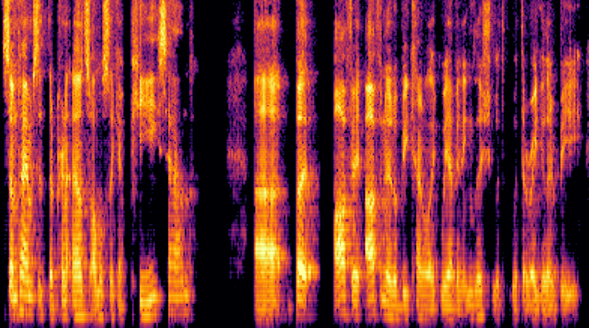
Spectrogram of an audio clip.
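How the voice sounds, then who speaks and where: Young male co-host, gravelly, easygoing lesson delivery. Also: lowish voice, moderate pace. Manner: relaxed, explains with fillers and restarts. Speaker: language teacher. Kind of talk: casual lesson.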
